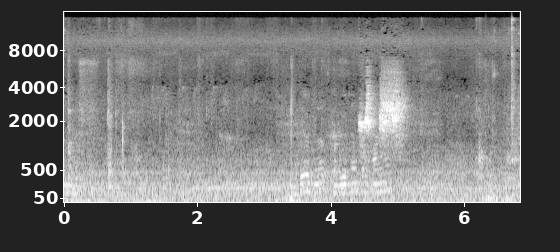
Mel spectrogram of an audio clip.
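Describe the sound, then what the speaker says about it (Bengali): A rooster outside a quail farm gives a short, distant call partway through, heard faintly under nearby voices and steady background noise. "বাইরে থেকে ডাকতেছে, মোরগ ডাকে না?"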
